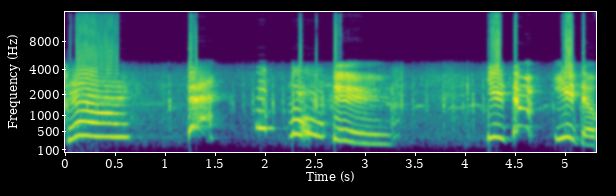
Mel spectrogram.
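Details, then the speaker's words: Baby boy with hiccups alongside his parent, also hiccuping: infant coos and squeals, including his first real giggle, cut by several abrupt, sharp catches in the voice. "We both got the hiccups? Oh, you got gas."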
